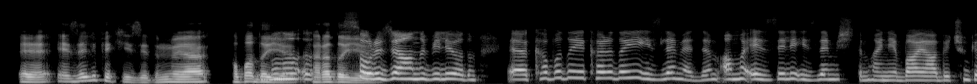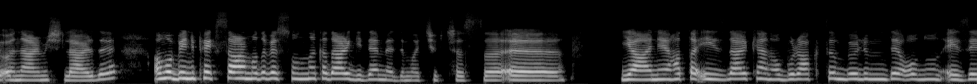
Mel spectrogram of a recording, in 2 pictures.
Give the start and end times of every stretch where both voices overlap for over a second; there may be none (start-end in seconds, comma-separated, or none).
2.5-3.8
